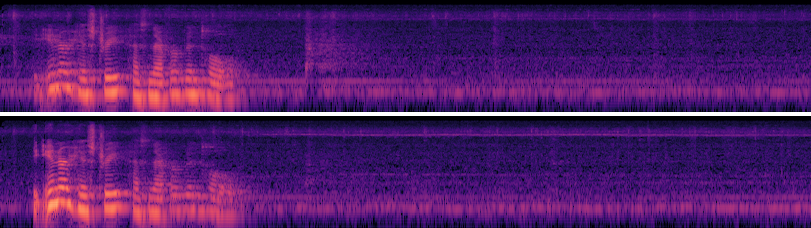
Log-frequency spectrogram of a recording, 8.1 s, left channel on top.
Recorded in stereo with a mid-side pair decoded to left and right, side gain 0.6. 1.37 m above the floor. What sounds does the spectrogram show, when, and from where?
0.3 s a woman speaking: 65° right, 1.1 m; by 2.4 s 45° left, 1.9 m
